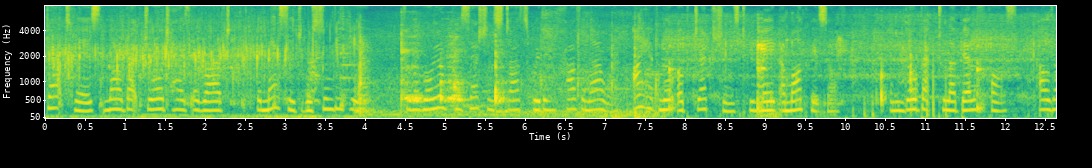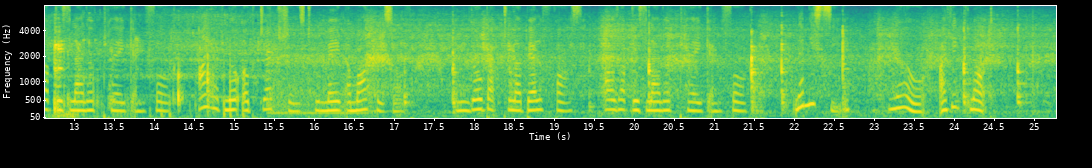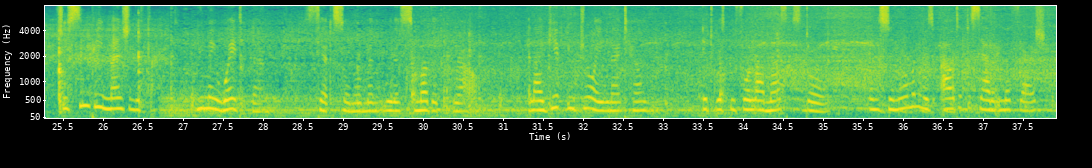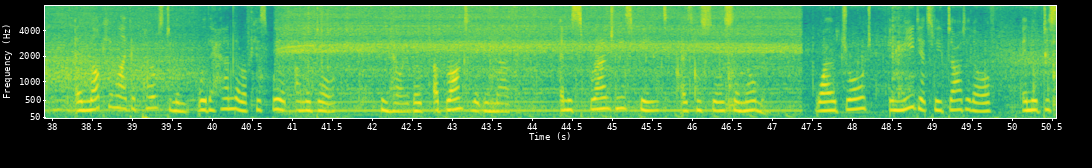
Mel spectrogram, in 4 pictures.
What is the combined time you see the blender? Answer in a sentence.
You can hear the blender for 18 seconds altogether.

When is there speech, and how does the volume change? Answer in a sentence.
You can hear the speech from 0.0 to 24.6 s, at a steady volume; and from 25.3 to 50.5 s, at a steady volume.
